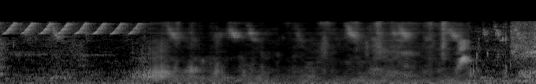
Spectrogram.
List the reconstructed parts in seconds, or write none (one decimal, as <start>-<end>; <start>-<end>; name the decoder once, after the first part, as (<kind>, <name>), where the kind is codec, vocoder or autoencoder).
1.5-4.7 (vocoder, Vocos)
